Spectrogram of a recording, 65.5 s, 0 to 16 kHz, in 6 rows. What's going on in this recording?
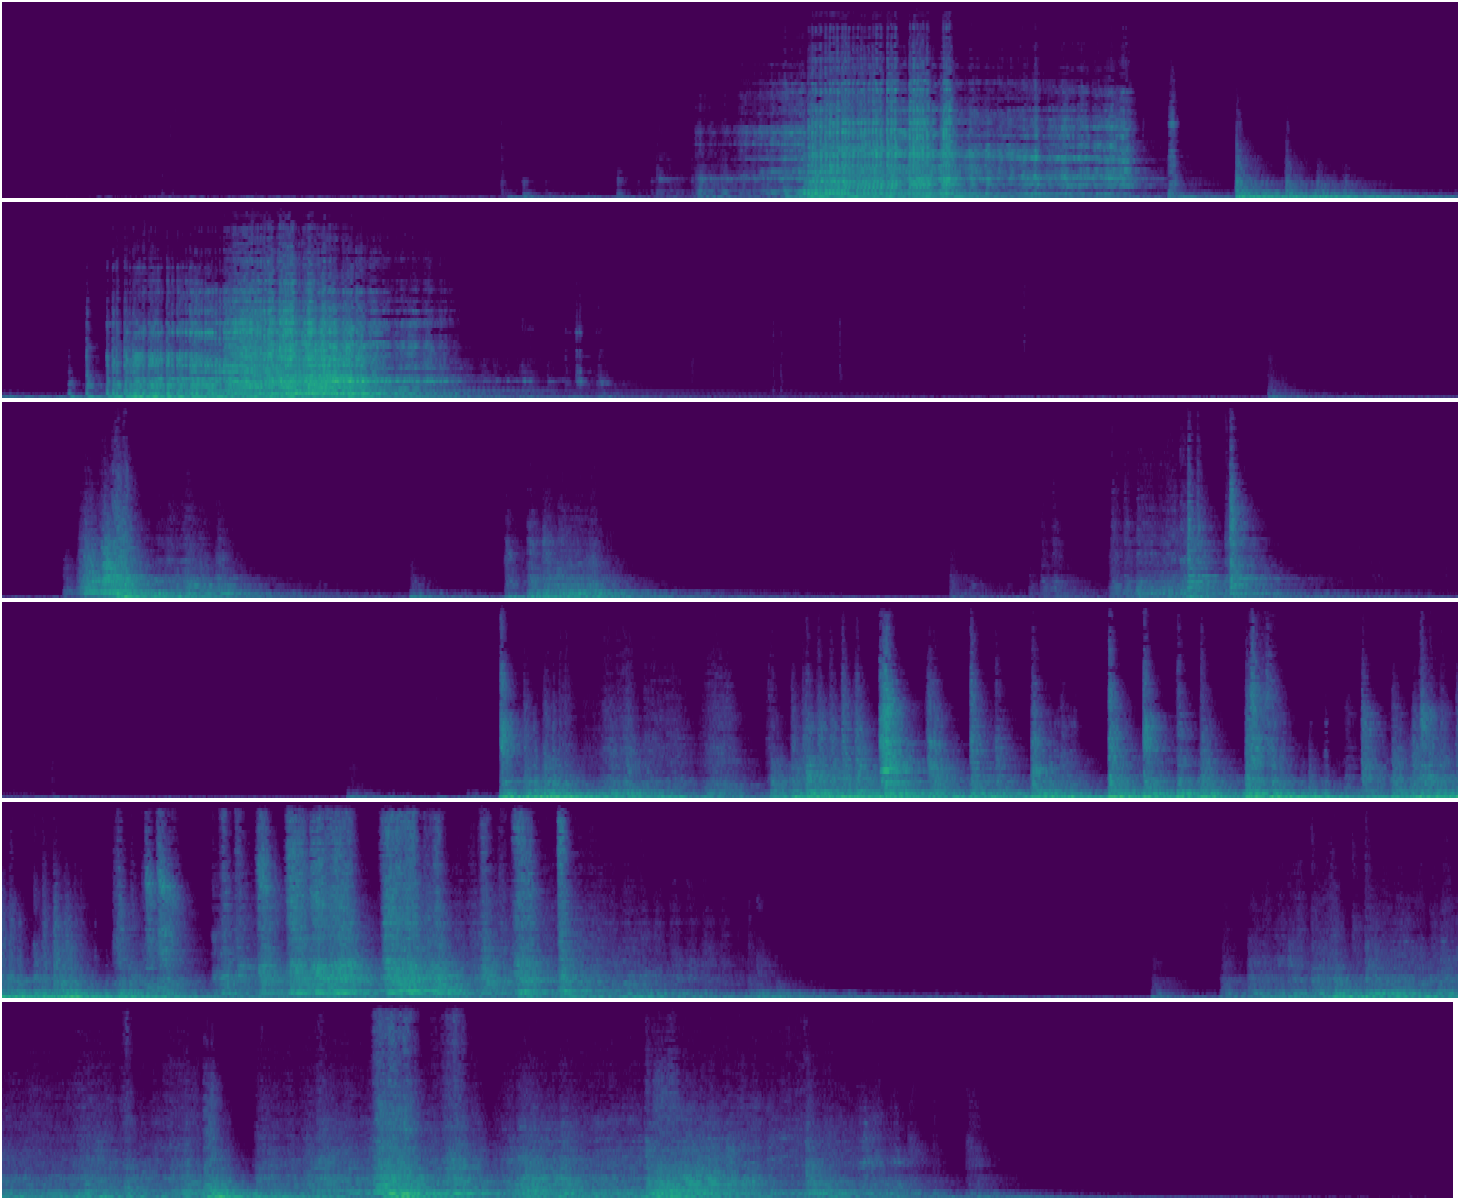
scratching metal 01
An empty, resonant metal box, treated by various objects.
dungeon, horror-fx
